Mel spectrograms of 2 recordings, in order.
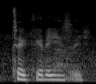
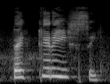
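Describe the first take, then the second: First: Said in the usual way. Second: Higher, louder mock repeat of the phrase; mocking echo. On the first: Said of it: "Okay, well, lie down". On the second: Echoing the mom's advice back, higher and mocking. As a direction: parrot it back with a teasing lift.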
